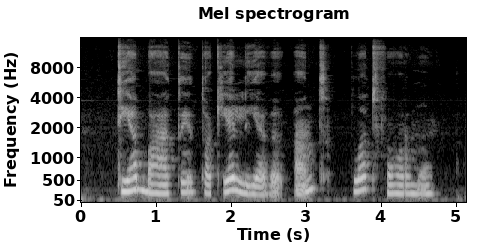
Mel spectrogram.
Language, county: Lithuanian, Alytus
